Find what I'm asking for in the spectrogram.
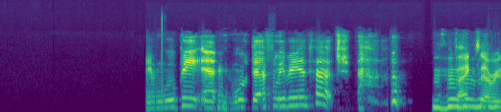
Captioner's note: laughter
